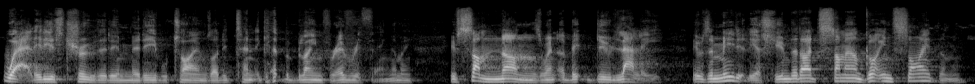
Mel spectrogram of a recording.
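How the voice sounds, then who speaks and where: An actor playing a sly, gleefully malicious Devil in a radio comedy, urbane and teasing, with a chuckling, mock-innocent manner. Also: male voice, lowish voice, fairly quick, a bit bright, lightly acted. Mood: gleefully amused. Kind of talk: radio sitcom acting.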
